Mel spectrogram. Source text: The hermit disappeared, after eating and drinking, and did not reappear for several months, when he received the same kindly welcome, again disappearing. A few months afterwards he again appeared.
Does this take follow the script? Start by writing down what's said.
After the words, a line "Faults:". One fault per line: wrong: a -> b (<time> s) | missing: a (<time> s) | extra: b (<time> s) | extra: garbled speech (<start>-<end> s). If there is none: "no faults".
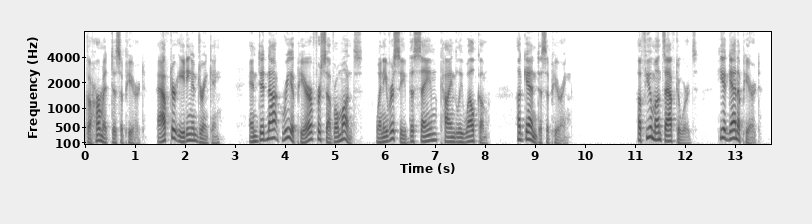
The hermit disappeared, after eating and drinking, and did not reappear for several months, when he received the same kindly welcome, again disappearing. A few months afterwards he again appeared.
Faults:
no faults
